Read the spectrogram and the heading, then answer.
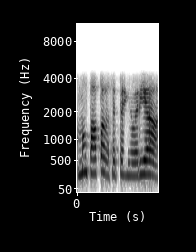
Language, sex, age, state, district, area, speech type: Tamil, female, 18-30, Tamil Nadu, Ariyalur, rural, conversation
